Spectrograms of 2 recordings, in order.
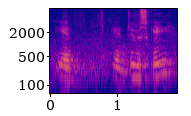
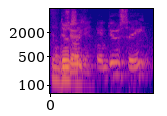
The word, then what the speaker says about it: Indusi: Okay, with me today is the club president, Induski. I said it wrong. Indusi.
